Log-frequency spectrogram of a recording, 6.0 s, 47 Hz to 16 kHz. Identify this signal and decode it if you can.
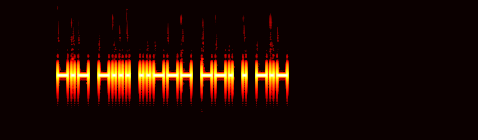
Morse code, heard as a keyed tone, about 28 wpm, 700 Hz. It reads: KB2GEK
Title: USA Call Signs - 6 Characters - Repeated 2x - 28wpm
